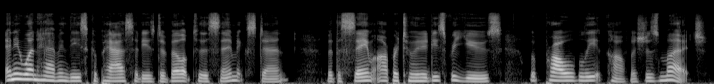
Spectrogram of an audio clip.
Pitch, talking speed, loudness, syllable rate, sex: 165 Hz, 175 wpm, -20 LUFS, 6.4 syllables/s, female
